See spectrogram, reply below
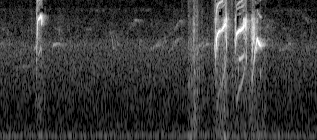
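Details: Very quick chirps from a female cinereous tit calling to the male. One lone high note, then after a pause a tight run of three thin, rising-falling tweets.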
